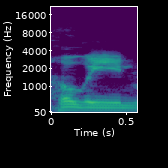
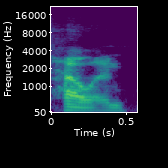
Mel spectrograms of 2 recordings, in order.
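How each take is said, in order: First: The name ends with an 'een' sound. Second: The name ends with an 'en' sound. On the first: The speaker calls it right. "I think that's how you say it now" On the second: The speaker calls it wrong. "I guess I've been saying it wrong"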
